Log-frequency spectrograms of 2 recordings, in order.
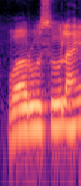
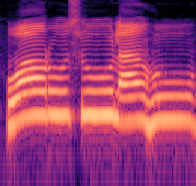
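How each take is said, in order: First: The word ends on a stopped h sound. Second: The word ends with an added u vowel. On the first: The reader stops at the end of the verse. The speaker calls it right. "hunya dibaca sukun, mati" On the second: The reader carries on without stopping. The speaker calls it wrong. "Jadi tidak dibaca warusulahu"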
